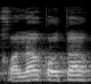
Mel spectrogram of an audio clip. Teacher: خلقتا، قاف کو پر پڑھیں گے اور قاف میں قلقلہ ہوگا کیونکہ قاف حروف قلقلہ میں سے ہے اور اس کے اوپر جزم ہے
